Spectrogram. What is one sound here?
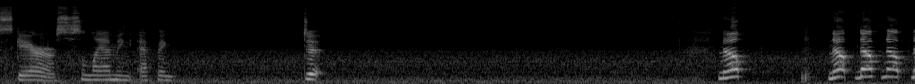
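A young woman speaks with animation into a close microphone, in short excited bursts.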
